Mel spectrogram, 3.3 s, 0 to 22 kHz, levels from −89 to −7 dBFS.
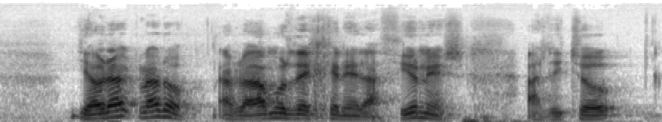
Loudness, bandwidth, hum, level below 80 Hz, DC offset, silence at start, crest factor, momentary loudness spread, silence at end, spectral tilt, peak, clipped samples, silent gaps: -18 LUFS; 18.5 kHz; none; -44 dBFS; under 0.1%; 0.35 s; 18 dB; 12 LU; 0.2 s; -5 dB/octave; -2 dBFS; under 0.1%; none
